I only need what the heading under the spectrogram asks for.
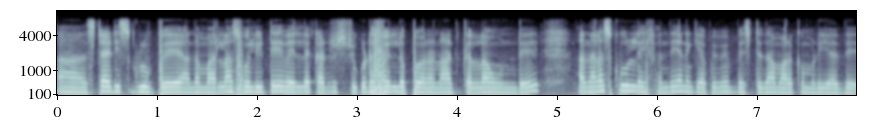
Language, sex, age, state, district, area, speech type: Tamil, female, 18-30, Tamil Nadu, Cuddalore, urban, spontaneous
